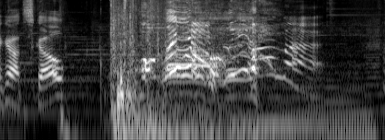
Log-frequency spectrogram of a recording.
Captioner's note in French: bruit sourd de tête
